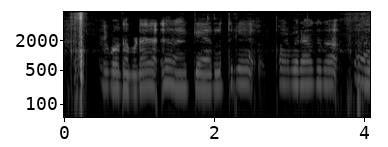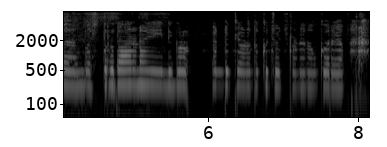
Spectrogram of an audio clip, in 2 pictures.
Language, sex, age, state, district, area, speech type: Malayalam, male, 30-45, Kerala, Kozhikode, urban, spontaneous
